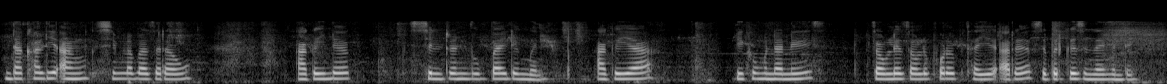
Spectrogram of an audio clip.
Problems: none marked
